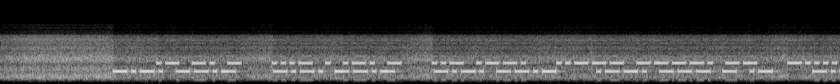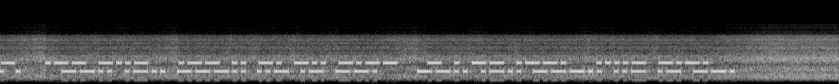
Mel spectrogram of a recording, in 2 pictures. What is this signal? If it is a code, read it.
Morse code, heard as two keyed tones, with radio static and room echo. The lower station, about 28 wpm, 610 Hz: CQ CQ CQ POTA DE ZL8UAG ZL8UAG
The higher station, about 27 wpm, 1010 Hz: ANT VERT UP 29M - WX WINDY TEMP 4C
